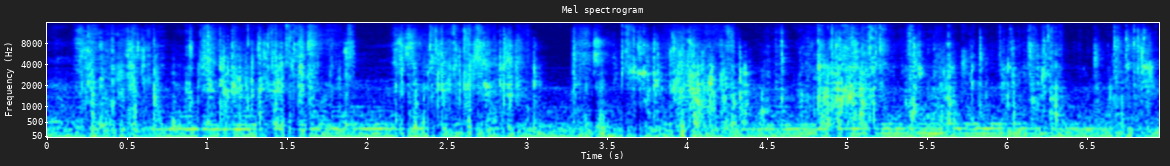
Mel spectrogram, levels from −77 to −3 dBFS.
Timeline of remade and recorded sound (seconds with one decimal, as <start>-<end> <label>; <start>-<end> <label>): 0.0-7.0 recorded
